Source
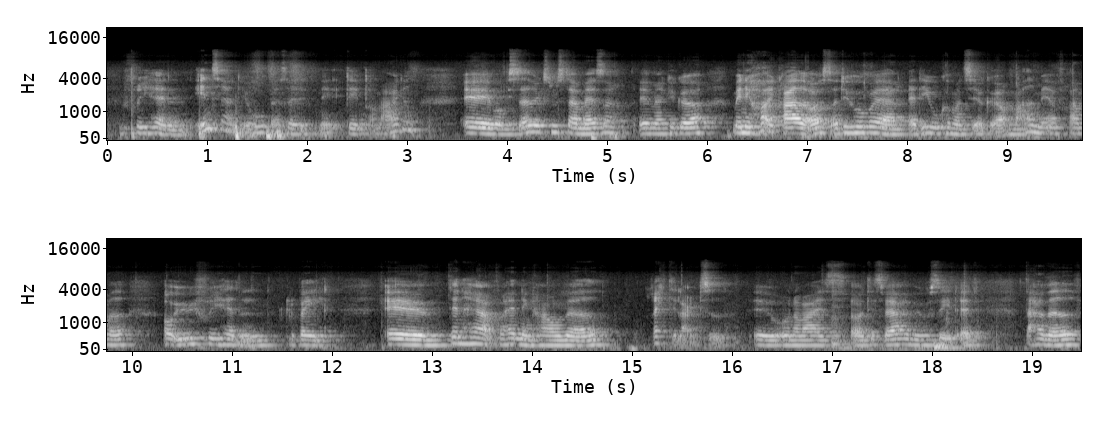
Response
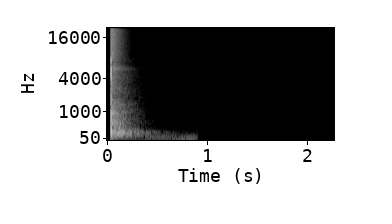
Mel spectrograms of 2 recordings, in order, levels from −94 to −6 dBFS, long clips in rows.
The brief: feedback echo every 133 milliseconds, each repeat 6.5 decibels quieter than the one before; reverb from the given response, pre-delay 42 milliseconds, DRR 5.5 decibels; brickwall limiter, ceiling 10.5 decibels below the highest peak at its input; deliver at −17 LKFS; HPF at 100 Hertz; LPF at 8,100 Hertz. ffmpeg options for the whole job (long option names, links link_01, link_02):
-filter_complex "[0:a]highpass=100,lowpass=8100,alimiter=limit=-16dB:level=0:latency=1,aecho=1:1:133|266|399|532|665|798:0.473|0.222|0.105|0.0491|0.0231|0.0109,asplit=2[link_01][link_02];[1:a]atrim=start_sample=2205,adelay=42[link_03];[link_02][link_03]afir=irnorm=-1:irlink=0,volume=-18dB[link_04];[link_01][link_04]amix=inputs=2:normalize=0,volume=8.5dB"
